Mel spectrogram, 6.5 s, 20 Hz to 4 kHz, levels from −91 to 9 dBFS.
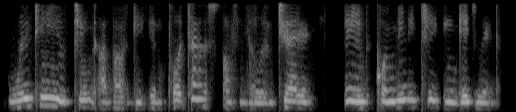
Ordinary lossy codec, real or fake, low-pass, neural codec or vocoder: none; fake; 3.6 kHz; codec, 16 kHz, 1 kbps, FreqCodec, smaller model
